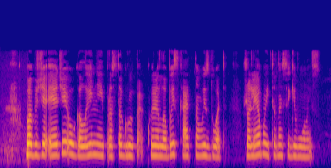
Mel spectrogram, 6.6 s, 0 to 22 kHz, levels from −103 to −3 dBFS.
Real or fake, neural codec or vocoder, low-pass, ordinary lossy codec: real; none; 7.2 kHz; MP3, 48 kbps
